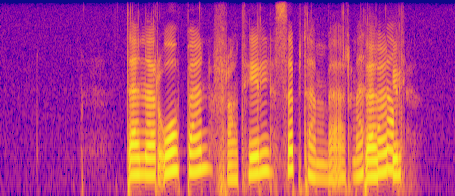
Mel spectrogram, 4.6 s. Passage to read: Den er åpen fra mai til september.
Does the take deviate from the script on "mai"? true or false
true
